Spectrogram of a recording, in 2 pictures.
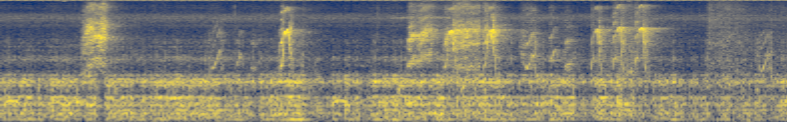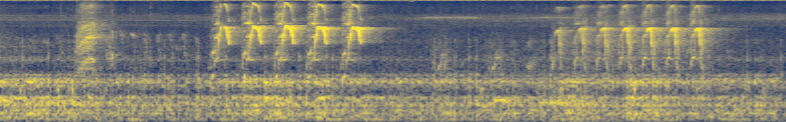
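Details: Black-naped monarch (Hypothymis azurea) giving sharp, high chirps and quick bursts of five or six ringing notes, over a steady low hum of background noise.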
